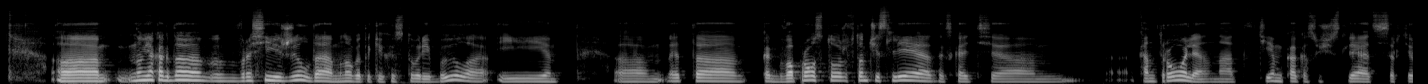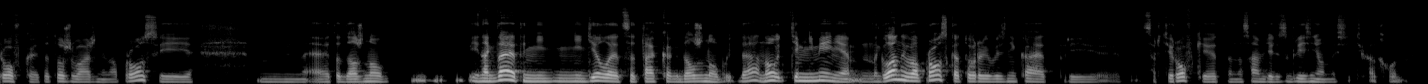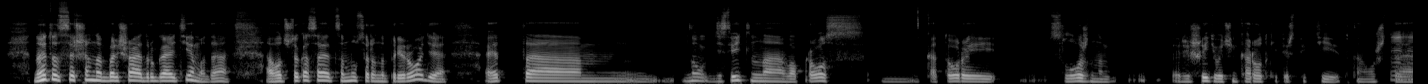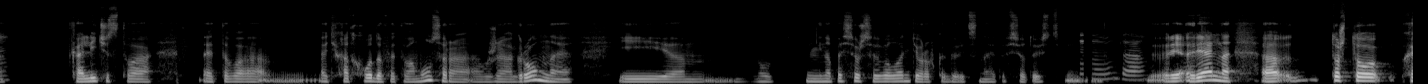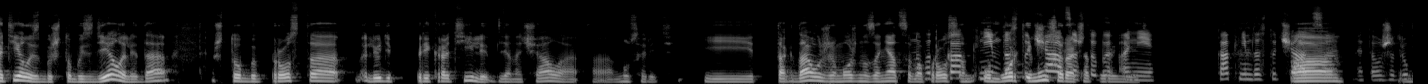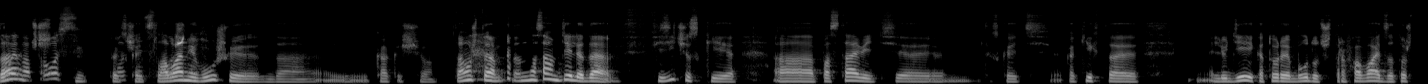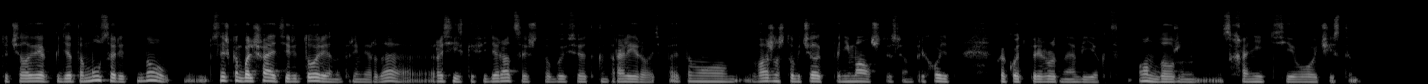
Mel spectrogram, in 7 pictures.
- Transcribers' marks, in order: tapping; chuckle
- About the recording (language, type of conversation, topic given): Russian, podcast, Как недорого бороться с мусором на природе?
